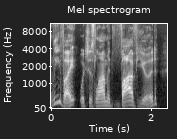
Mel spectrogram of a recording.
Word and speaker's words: Levi: today, he'll pronounce it Lewi. But if you ask pretty much any other Jew in the world, whether he's from Morocco or Algeria or Ashkenazic Jew, they'll all say it's Levi with a V.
